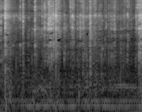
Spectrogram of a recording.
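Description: Crinkling and rustling of packaging being handled, an irregular run of small crackles throughout.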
